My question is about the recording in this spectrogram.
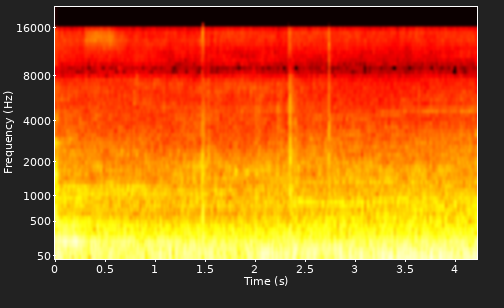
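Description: Steady low rumble of a car's engine and tyres on the road, heard from inside the cabin while driving, with two faint ticks in the middle.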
